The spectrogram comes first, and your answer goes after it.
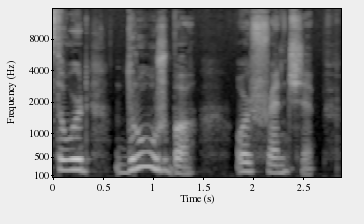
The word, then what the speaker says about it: дружба: Russian R's are actually a lot easier than people think. Let's say the word dittO really fast. dittO. dittO. It almost helps to think of the two T's as a D sound.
